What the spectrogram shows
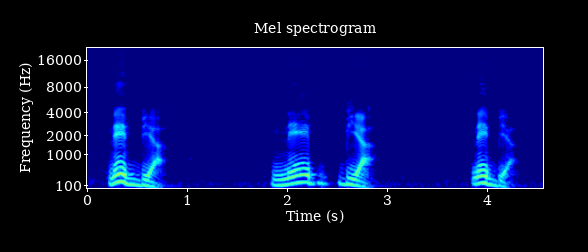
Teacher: The accent is on E. But pay attention to this double consonant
